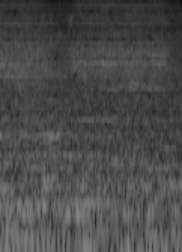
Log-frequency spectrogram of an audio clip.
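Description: Steady low hiss with no distinct knocks or scrapes.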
